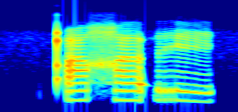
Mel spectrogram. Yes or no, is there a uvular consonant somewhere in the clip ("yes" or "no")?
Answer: yes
